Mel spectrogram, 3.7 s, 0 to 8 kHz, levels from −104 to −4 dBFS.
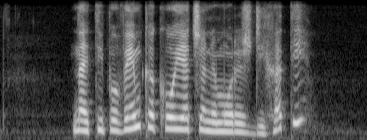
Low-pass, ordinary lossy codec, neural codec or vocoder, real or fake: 7.2 kHz; Opus, 32 kbps; none; real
